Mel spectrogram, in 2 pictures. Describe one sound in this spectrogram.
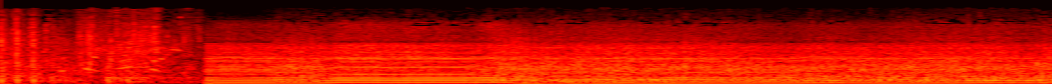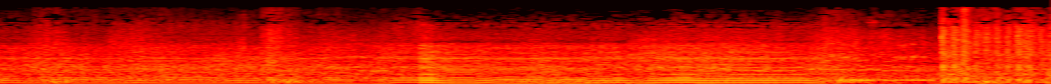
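A quad bike engine drones steadily.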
